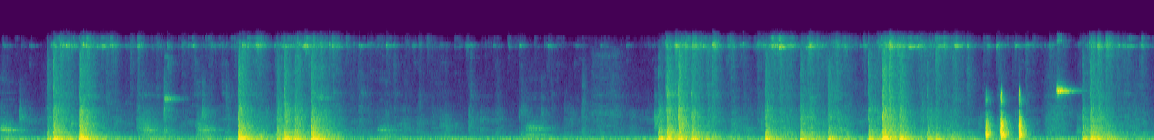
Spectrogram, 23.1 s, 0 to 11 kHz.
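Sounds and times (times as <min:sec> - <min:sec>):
punches hitting punching bag: 0:00.9 - 0:02.4, 0:04.7 - 0:07.0, 0:13.2 - 0:14.6, 0:15.2 - 0:20.6.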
